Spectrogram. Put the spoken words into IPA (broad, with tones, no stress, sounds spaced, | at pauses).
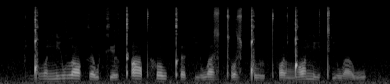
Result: ɡ͡ǃ o˥˧ n i˥ w l ɔ˥˧ k ə˧˩ w kʲ ə˨˦ l kʼ ɑ˥˧ pʰ o˥˧ w kʼ ə˥˧ k i˨˦ w ʌ˥˧ z tʼ o˥˧ z ǃ u˧˩ l pʰ ɔ˧˩ l ŋ͡ǃ ɔ˥ n i˧˩˧ tʼ i˧˩ w ʌ˧˩˧ w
